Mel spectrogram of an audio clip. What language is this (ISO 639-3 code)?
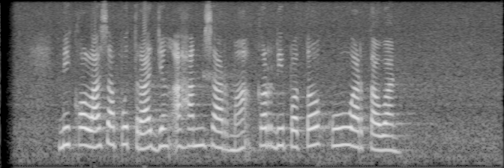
sun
